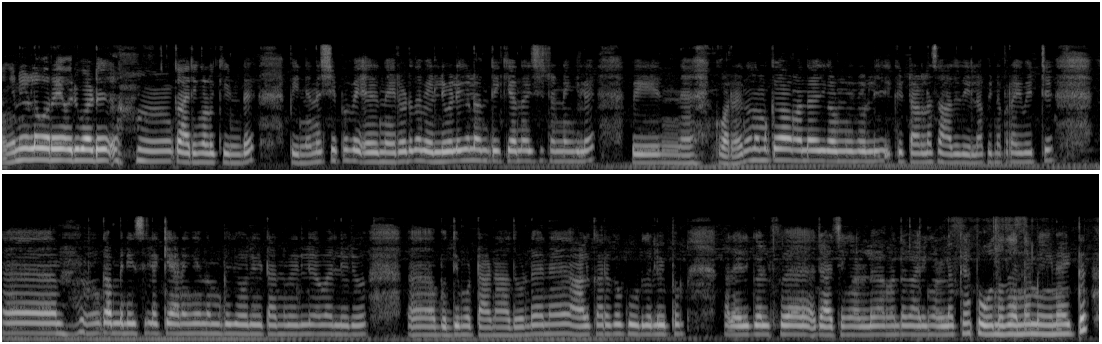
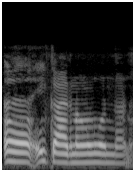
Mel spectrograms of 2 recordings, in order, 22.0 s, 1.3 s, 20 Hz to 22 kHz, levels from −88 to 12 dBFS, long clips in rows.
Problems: none marked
